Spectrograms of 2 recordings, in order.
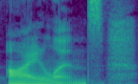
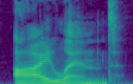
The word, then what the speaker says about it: island: Island. Island. So there's no s here, but to make it plural, you would pronounce that s.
